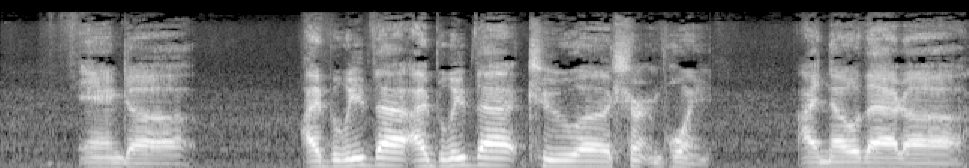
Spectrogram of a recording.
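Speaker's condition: Cleft lip and palate; no front teeth at birth

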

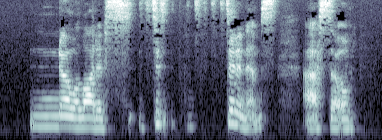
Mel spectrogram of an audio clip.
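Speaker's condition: Stammering; stammer since childhood; stammer somewhat unpredictable, switches words to hide it less than most people who stammer; repeated sounds, prolonged sounds

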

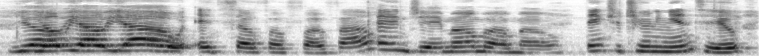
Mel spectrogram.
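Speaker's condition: No condition

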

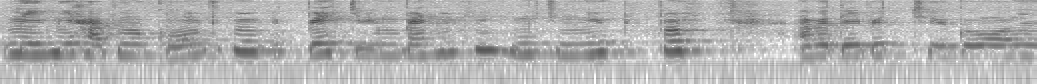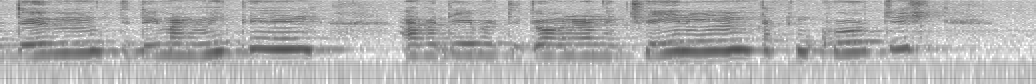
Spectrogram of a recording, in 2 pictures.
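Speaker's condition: Profound deafness; cochlear implant two years ago, now hears many previously unheard sounds

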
